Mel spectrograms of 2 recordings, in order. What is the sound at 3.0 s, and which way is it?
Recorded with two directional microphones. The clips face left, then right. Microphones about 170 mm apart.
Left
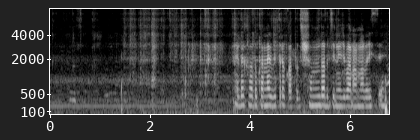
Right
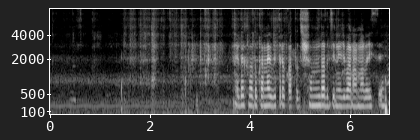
Crushing, 45° left (ahead or behind).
